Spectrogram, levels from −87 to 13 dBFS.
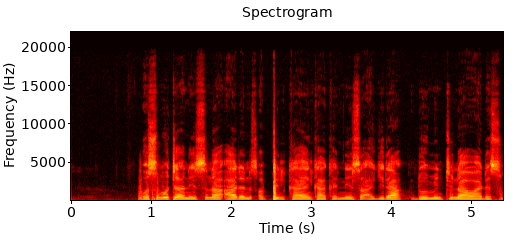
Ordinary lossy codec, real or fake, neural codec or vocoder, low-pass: none; real; none; 19.8 kHz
